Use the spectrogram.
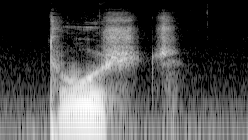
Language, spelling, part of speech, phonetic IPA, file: Polish, tłuszcz, noun, [twuʃt͡ʃ], Pl-tłuszcz.ogg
